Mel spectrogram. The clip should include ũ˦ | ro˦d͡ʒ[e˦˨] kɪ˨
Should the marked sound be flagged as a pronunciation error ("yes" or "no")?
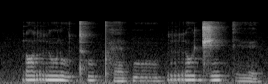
yes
